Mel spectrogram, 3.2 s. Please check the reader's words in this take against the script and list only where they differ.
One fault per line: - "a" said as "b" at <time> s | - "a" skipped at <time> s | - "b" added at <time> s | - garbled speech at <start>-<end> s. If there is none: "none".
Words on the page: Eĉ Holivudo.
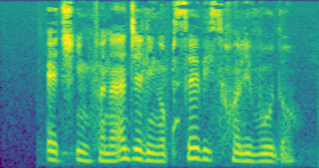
- "infanaĝe lin obsedis" added at 0.8 s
